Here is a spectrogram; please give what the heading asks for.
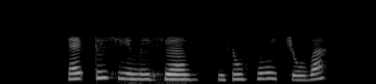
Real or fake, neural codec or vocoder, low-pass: fake; codec, 16 kHz, 0.5 kbps, X-Codec, HuBERT features, trained on balanced general audio; 3.6 kHz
